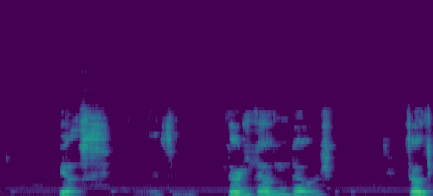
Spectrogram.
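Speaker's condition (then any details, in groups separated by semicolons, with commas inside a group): Cerebral palsy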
